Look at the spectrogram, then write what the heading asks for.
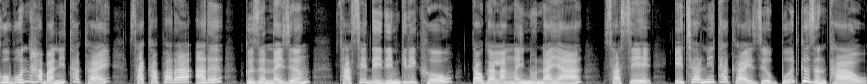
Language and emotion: Bodo, happy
